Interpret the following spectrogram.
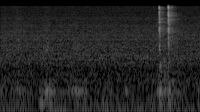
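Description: Near silence, broken by two faint clicks in quick succession near the end.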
